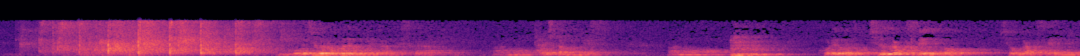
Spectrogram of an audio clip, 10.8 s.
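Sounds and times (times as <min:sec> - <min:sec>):
hand clapping: 0:00.2 - 0:02.9
speech: 0:03.0 - 0:06.1, 0:06.7 - 0:10.7.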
